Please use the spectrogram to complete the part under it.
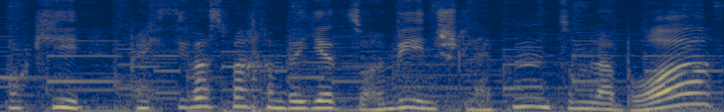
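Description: A man hosting a Minecraft roleplay, talking excitably to viewers and repeating words fast when he panics. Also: sits high, music in the background. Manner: addresses viewers directly as "Leute". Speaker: channel host and roleplayer.

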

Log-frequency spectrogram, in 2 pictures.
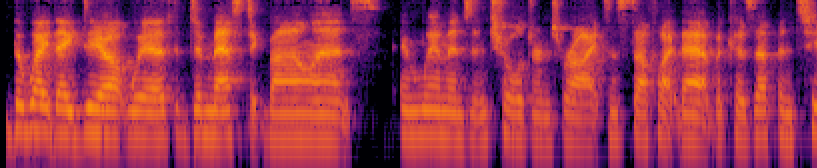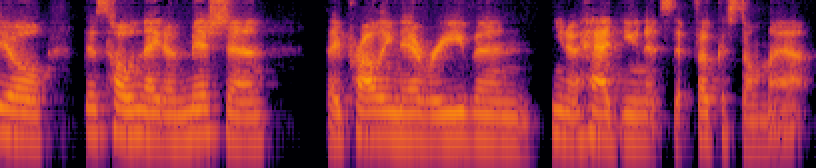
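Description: A woman's voice: deep voice, level tone, moderate pace. A middle-aged woman with a Southern US accent, a former police officer telling her story plainly as a guest in an interview.

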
